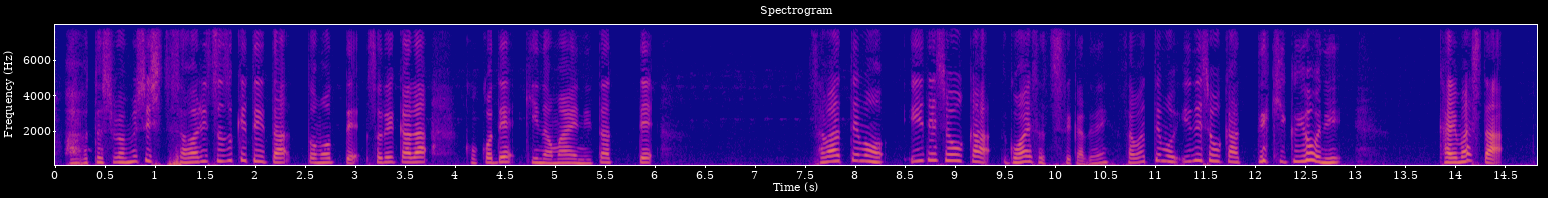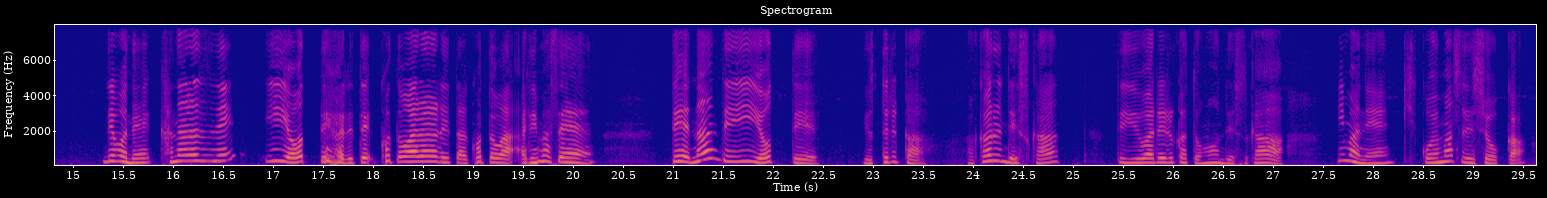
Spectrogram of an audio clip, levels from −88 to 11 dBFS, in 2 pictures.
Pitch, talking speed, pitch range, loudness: 265 Hz, 300 characters per minute, 240-305 Hz, -33 LUFS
